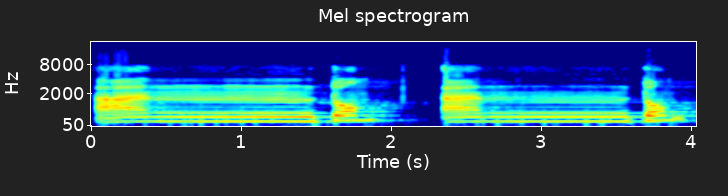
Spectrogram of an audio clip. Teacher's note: نون یعنی ساکن کے بعد تا حروف اخفا سے ہے تو یہاں پہ غنہ کریں گے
